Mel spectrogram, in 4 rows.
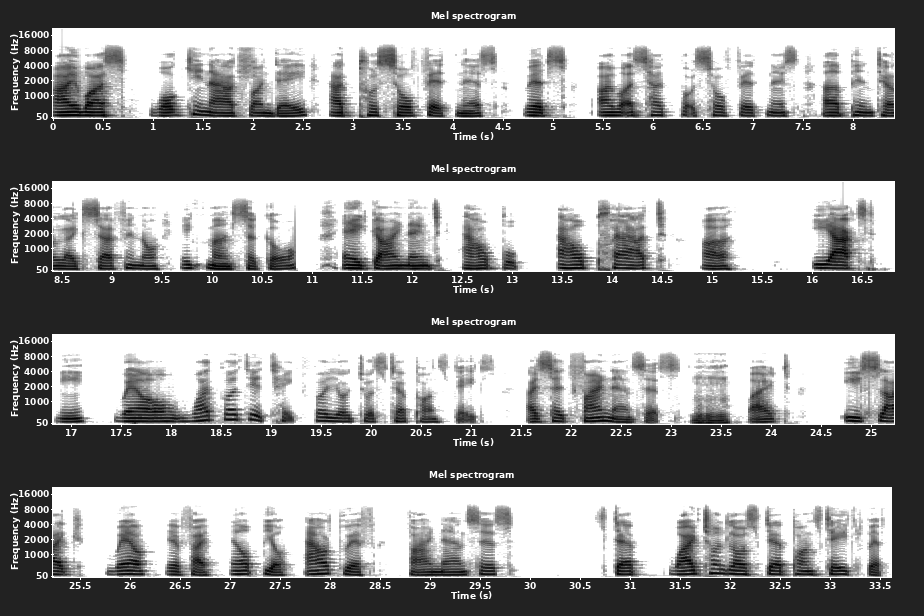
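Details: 32-year-old man with cerebral palsy affecting speech coordination and walking; dysarthria due to cerebral palsy.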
